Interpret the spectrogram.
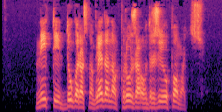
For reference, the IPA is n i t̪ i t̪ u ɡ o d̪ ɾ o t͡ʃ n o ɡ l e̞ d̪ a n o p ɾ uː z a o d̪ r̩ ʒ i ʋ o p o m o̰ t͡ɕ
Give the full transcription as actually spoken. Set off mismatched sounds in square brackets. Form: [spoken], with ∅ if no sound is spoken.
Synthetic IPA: n i t̪ i [d̪] u ɡ o [∅] ɾ o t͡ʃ n o ɡ l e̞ d̪ a n o p ɾ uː [ʒ] a o d̪ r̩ ʒ i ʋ [u] p o m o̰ t͡ɕ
